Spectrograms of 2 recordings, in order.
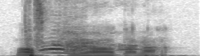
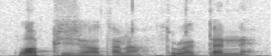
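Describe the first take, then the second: First: Louder curse. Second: Said in the usual way. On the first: Real, not acted. Gamer yelling at the child enemy, louder curse. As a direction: bark "Lapsi saatana" out loud at the screen.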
